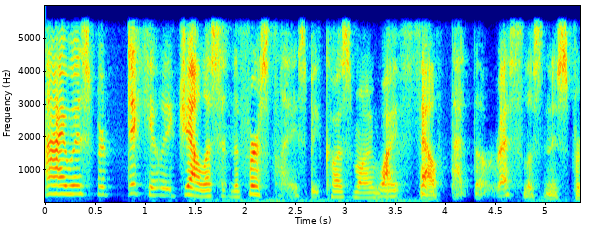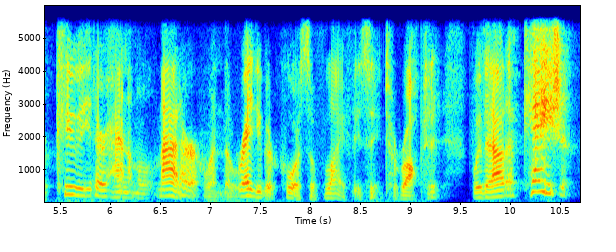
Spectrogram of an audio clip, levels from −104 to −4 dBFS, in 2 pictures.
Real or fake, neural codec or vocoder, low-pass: fake; codec, 16 kHz in and 24 kHz out, 0.4 kbps, LongCat-Audio-Codec, fine tuned four codebook decoder; 5.4 kHz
